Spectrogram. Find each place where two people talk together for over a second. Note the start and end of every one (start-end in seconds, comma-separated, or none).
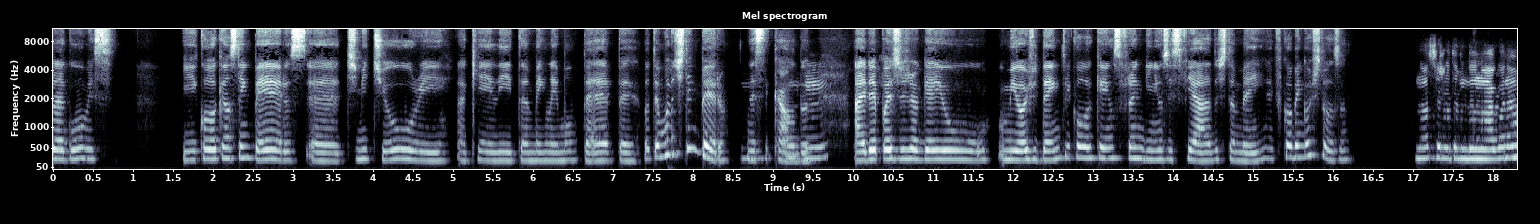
none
